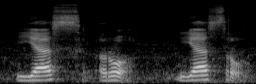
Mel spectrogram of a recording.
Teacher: سین جو ہے وہ ساکن، سین کے اندر سیٹی کی آواز آنی چاہیے۔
